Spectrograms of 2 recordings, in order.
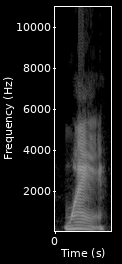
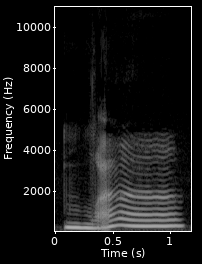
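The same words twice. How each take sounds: First: The cry is in a redneck accent. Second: The cry is in a Californian accent.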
